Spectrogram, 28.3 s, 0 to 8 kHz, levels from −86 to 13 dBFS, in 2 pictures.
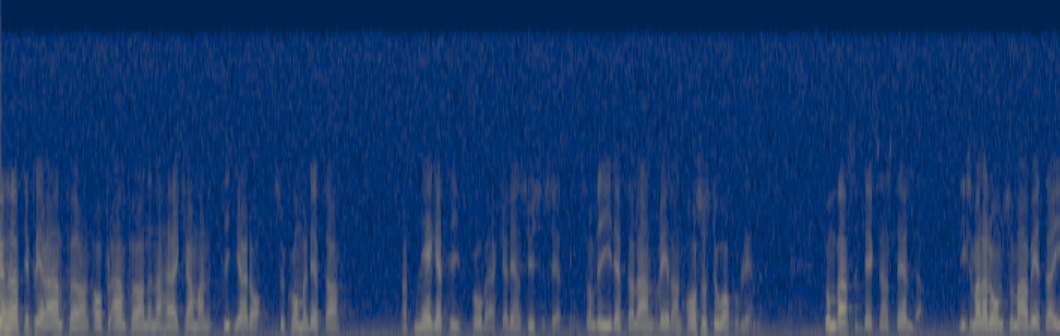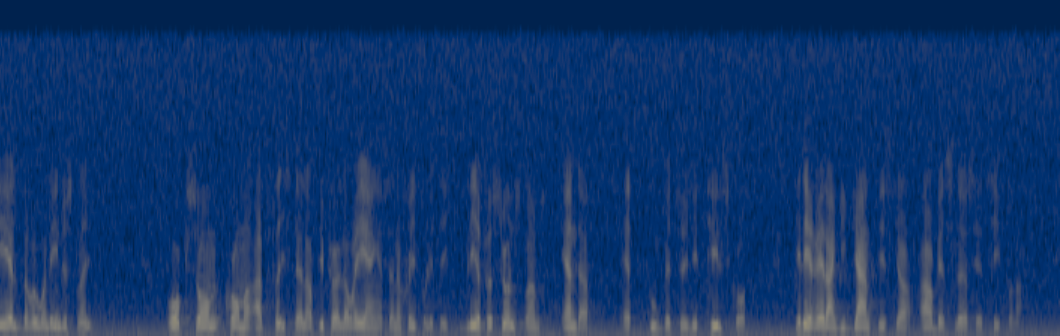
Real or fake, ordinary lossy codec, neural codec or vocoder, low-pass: real; none; none; 7.2 kHz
